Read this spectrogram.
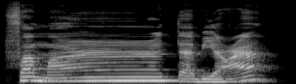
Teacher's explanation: Don't touch your tongue with upper side and make sound. You will have to take your sound into your nose. Then you can make this sound. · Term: ikhfa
